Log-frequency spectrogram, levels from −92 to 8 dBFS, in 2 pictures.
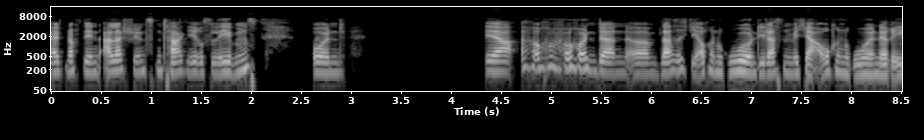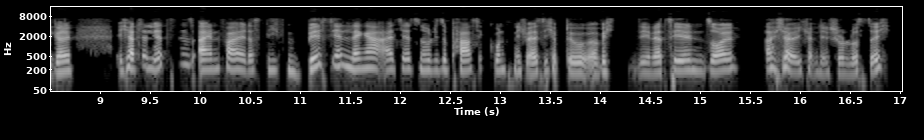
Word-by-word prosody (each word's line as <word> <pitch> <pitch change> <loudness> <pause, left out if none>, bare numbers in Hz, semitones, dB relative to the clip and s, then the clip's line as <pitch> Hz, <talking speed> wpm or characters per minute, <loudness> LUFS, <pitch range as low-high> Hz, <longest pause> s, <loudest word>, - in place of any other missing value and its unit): halt 170 +1 +2
noch 175 +1 -1
den 170 -1 -3
allerschönsten 180 0 0
Tag 170 +2 +3
ihres 165 -1 -7
Lebens, 170 +6 -2 0.5
und 165 0 -2 1.4
ja, 180 -1 +4 0.6
und 200 -2 +1
dann 165 -1 +3
ähm, 155 0 -2
lasse 170 +3 +3
ich 210 - -12
die - - -5
auch 185 - -2
in 170 - -7
Ruhe, 170 +2 +1
und 165 -1 -2
die 155 - -2
lassen 160 +1 +1
mich 160 +1 -5
ja - - +5
auch 170 - -2
in 170 -2 -9
Ruhe 150 +1 -3
in 150 - -3
der 145 0 +4
Regel. 170 +4 +4 0.5
Ich 185 - -5
hatte 210 +5 +5
letztens 235 +7 -3
einen 200 +2 +5
Fall, 205 -2 +3
das 180 +1 -6
lief 195 -1 -11
'n 175 -6 -10
bisschen 260 +3 +3
länger 220 0 +4
als 200 +1 -1
jetzt 210 -1 -5
nur 195 0 -4
diese 190 0 -7
paar 185 0 +4
Sekunden. 190 -2 -9
Ich 175 - -7
weiß 160 - +3
nicht, 180 - -6
ob - - -7
du 160 -1 0
ob 155 - -1
ich 175 0 -3
den 165 -1 -6
erzählen 185 +3 +1
soll. 190 +4 +3 0.3
Ach 210 - +1
ja, 175 - +3
ich 170 - -8
fand 165 - -8
den 155 - -8
schon 155 -1 -4
lustig. 170 +8 -2
175 Hz, 220 wpm, -26 LUFS, 165-195 Hz, 1.4 s, ja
